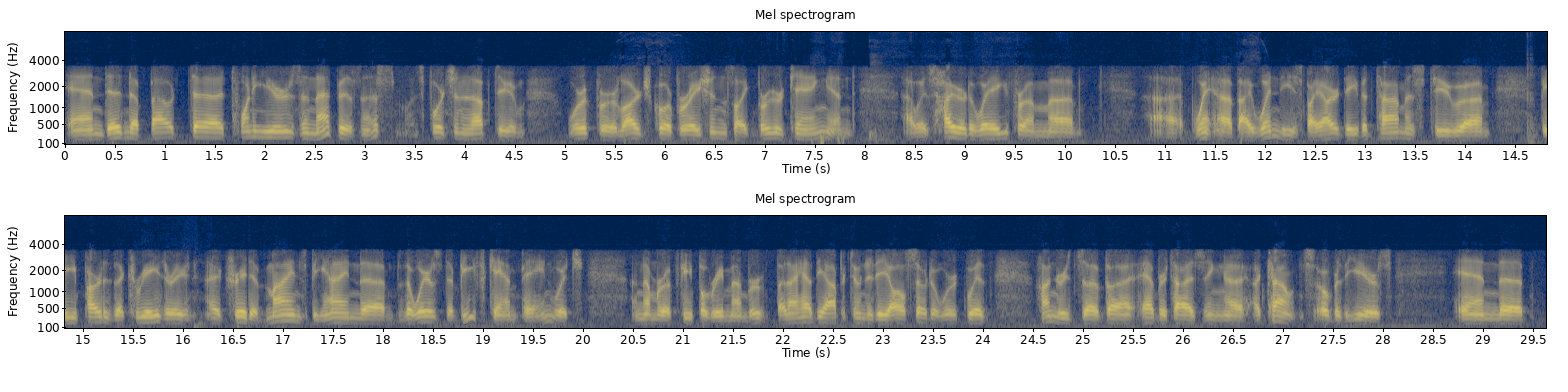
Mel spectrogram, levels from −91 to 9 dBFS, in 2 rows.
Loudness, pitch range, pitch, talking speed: -17 LUFS, 85-105 Hz, 95 Hz, 160 wpm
